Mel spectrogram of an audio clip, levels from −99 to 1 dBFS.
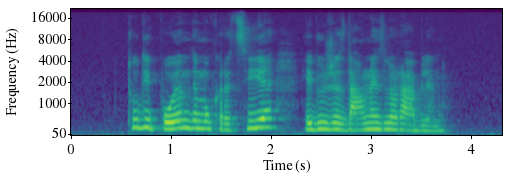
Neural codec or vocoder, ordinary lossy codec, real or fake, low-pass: none; none; real; 19.8 kHz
